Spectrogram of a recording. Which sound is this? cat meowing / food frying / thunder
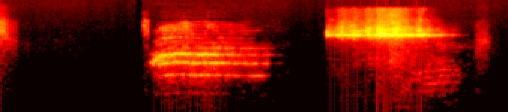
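cat meowing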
